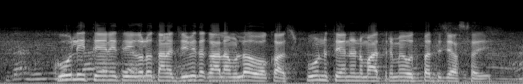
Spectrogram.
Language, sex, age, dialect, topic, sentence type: Telugu, male, 18-24, Southern, agriculture, statement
